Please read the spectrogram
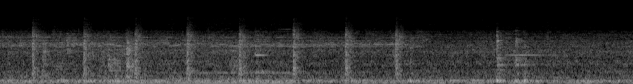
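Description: Excavator's diesel engine running with a steady low drone, under sharp clacks repeating about twice a second that die out about four or five seconds in.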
